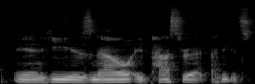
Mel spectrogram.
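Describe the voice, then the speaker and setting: A man with an unremarkable speaking voice at a medium pitch and a fairly slow pace. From Nebraska. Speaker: podcast co-host. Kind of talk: casual chat.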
